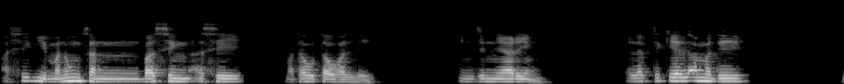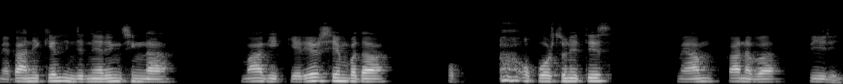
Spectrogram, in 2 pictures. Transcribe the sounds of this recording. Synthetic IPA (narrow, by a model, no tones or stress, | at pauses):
ɐsiɡimɐnuŋsɐnbɐsiŋɐ̰si | mɐtʰɐwtɐwɦɐlːi | ind͡ʒinijɐɾiŋ | elep̚tɾikelɐmɐdi | mekanikelind͡ʒiniɐɾiŋsiŋnɐ | maɡikeɾijɐɾsembɐdɐ | opoɾtunitis | majamkanɐbɐ | piɾi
